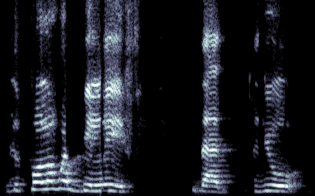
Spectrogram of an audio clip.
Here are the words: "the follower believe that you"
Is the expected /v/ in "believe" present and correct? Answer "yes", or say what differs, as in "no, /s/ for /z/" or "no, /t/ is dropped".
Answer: no, /f/ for /v/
